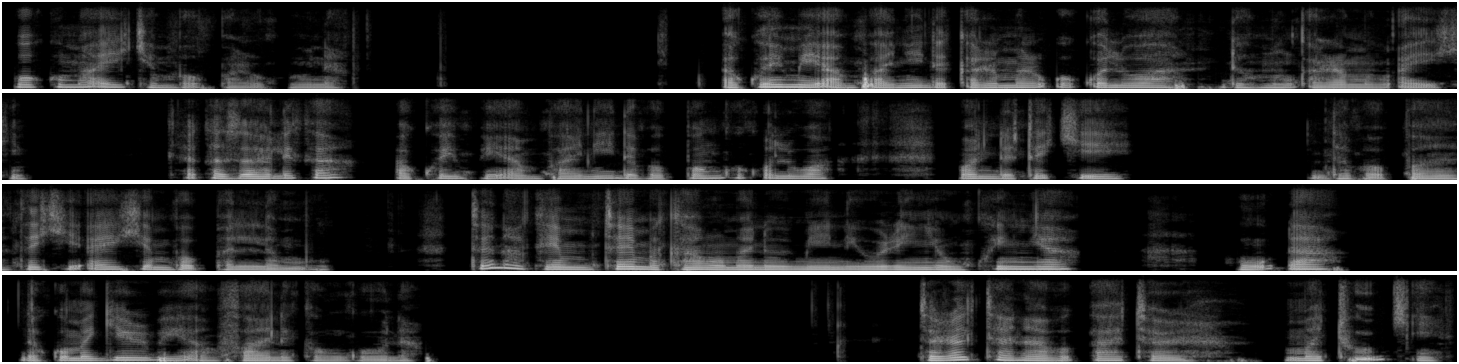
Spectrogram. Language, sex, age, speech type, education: Hausa, female, 46-60, spontaneous, tertiary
